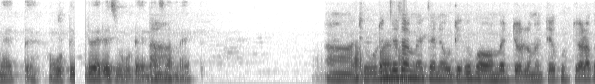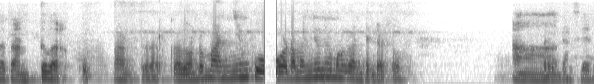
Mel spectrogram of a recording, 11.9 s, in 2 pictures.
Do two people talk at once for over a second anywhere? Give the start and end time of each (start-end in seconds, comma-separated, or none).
none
